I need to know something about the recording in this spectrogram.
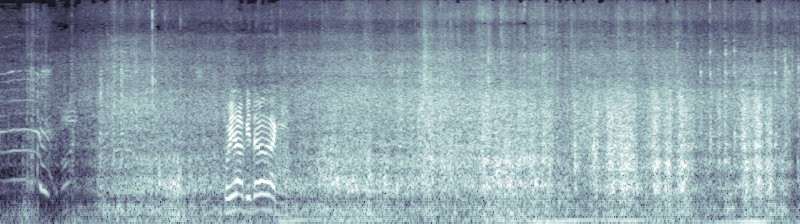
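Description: An off-road vehicle's engine hums and revs as it climbs a slope.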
